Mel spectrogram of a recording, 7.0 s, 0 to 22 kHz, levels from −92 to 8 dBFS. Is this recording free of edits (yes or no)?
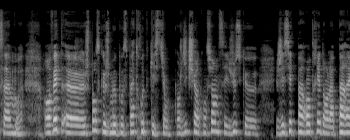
yes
